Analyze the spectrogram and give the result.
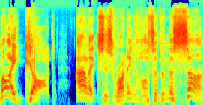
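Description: The man's pitch swings very widely as he talks at a moderate pace. The sound is dry and close, with no echo. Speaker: poker podcast co-host. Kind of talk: casual chat.

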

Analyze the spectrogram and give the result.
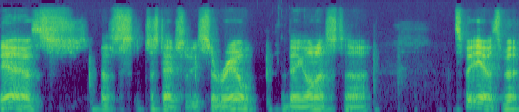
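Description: Speech at a moderate pace, broken up by long, frequent pauses. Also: man. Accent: New Zealand. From New Zealand. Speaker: poker streamer. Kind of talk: interview.

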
